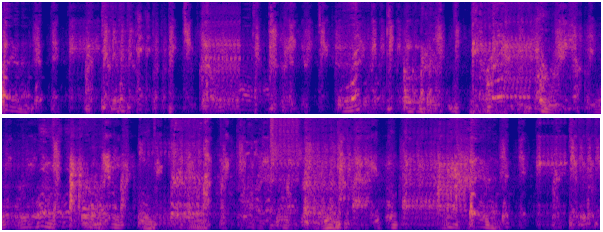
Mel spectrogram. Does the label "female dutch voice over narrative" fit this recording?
No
